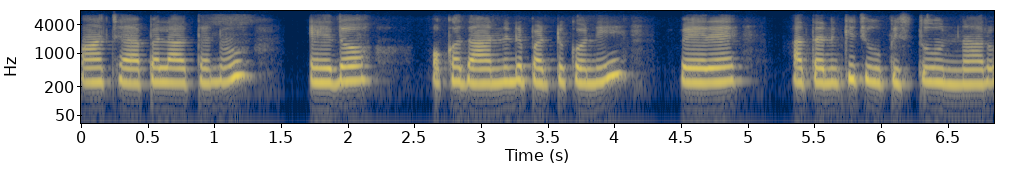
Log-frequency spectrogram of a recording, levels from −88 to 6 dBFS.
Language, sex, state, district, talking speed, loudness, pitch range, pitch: Telugu, female, Andhra Pradesh, Krishna, 70 wpm, -15 LUFS, 245-265 Hz, 250 Hz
